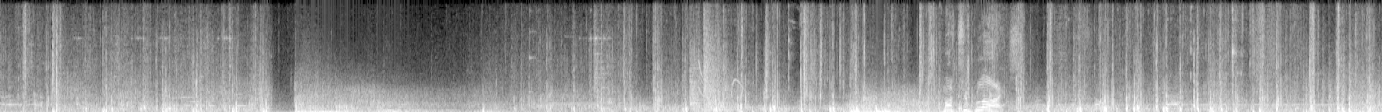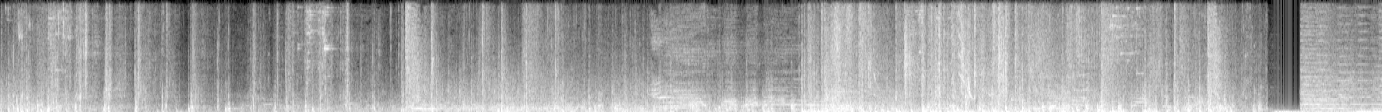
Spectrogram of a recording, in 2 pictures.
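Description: Rifles fire in rapid, sharp cracks.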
